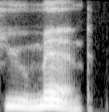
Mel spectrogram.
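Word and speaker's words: HUMINT: Human intelligence human pronounced hu mint as defined by the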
